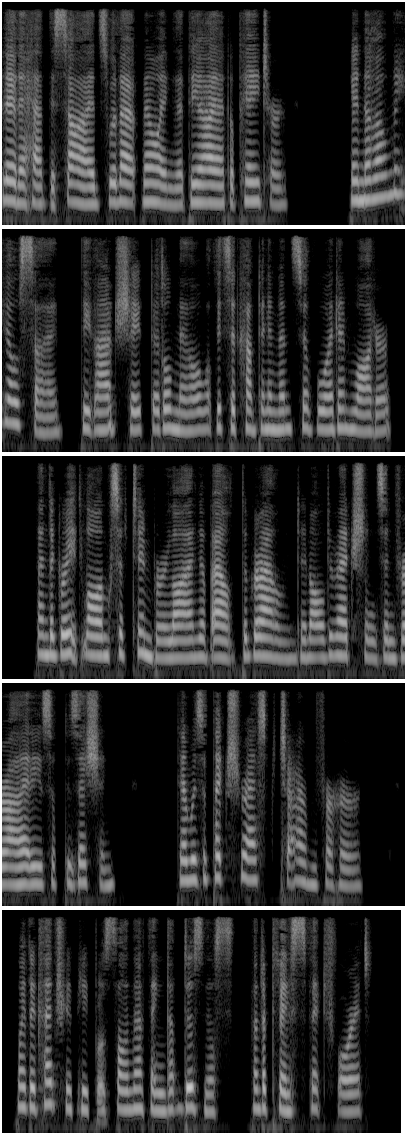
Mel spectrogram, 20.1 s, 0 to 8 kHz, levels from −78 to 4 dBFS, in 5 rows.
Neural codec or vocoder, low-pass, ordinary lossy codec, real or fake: codec, 16 kHz, 0.5 kbps, FreqCodec, larger model; 7.2 kHz; MP3, 48 kbps; fake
